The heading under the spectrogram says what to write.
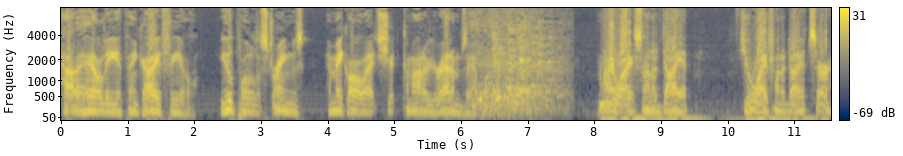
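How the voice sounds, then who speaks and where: Using a raspy, put-on character voice, a man speaks at a moderate pace with long, frequent pauses. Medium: puppet. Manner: grumpy, wisecracking.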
